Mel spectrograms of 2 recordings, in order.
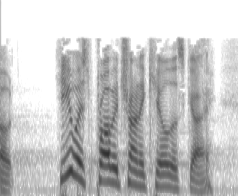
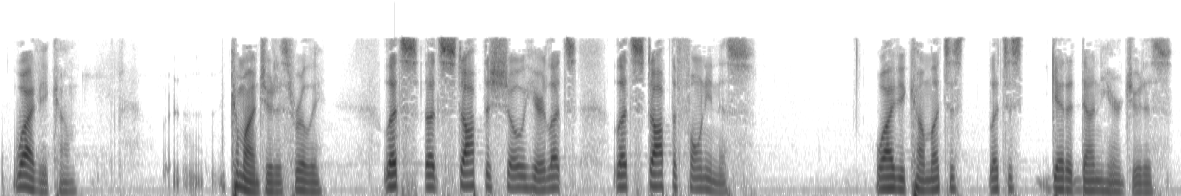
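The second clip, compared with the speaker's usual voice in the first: lower, firm but calm confrontation; lightly voiced Jesus; 6 semitones lower than usual. Jesus stopping the show with Judas, low and firm.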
